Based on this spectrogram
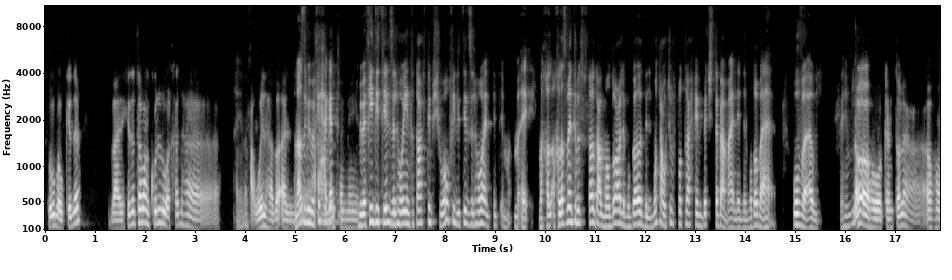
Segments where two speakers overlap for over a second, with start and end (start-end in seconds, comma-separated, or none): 5.0-6.3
